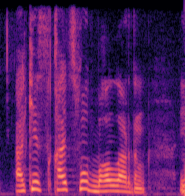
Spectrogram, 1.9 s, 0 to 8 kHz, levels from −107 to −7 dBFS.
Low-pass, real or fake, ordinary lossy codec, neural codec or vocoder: none; real; none; none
